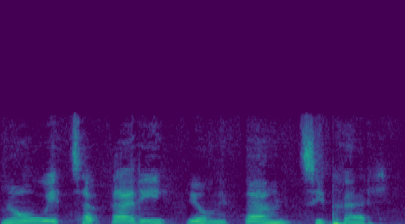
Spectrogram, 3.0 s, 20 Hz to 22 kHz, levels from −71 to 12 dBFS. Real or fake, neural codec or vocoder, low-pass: fake; codec, 24 kHz, 1 kbps, SNAC; 10.8 kHz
